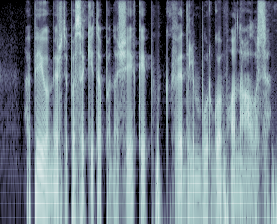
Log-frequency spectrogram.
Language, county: Lithuanian, Šiauliai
